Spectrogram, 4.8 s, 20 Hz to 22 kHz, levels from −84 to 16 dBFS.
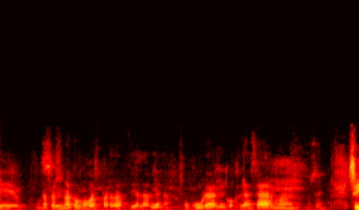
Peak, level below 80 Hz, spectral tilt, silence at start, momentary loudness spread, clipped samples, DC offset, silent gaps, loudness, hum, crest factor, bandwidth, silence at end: -4 dBFS; -76 dBFS; -4 dB/octave; 0 s; 17 LU; under 0.1%; under 0.1%; none; -28 LUFS; none; 24 dB; 9 kHz; 0 s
